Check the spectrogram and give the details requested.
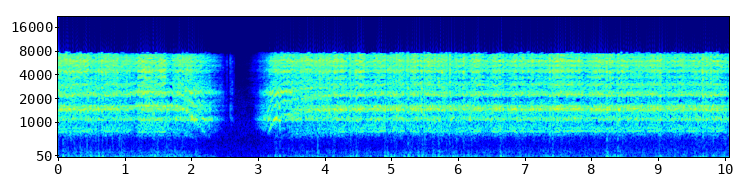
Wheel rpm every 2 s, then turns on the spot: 190, 80, 200, 200, 190.
none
